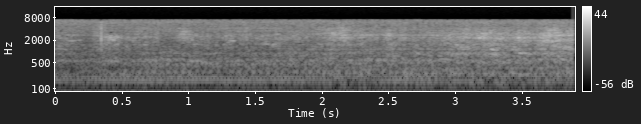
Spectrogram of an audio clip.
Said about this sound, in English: The fighter planes were coming in, biplanes, each with two machine guns and a few bombs.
